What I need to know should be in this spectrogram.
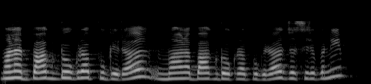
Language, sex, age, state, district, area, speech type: Nepali, female, 18-30, West Bengal, Kalimpong, rural, spontaneous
